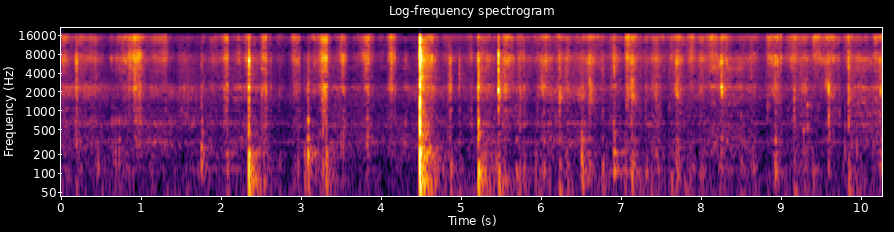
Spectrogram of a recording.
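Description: Hands kneading and rounding a ball of bread dough on a countertop: soft, irregular pats and thumps of dough and palms on the work surface, with one sharper knock about four and a half seconds in.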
